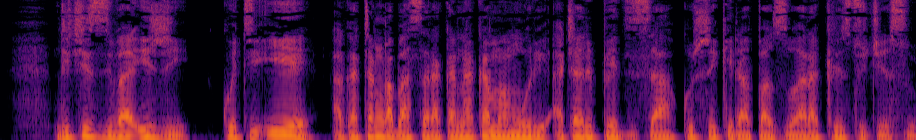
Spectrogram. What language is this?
Shona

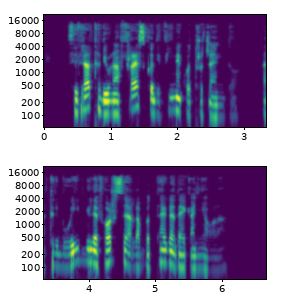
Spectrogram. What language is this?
Italian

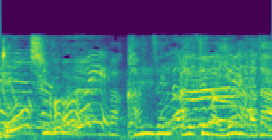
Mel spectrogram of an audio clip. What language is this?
Japanese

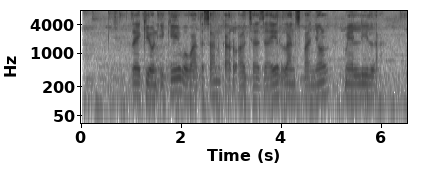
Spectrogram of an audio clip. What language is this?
Javanese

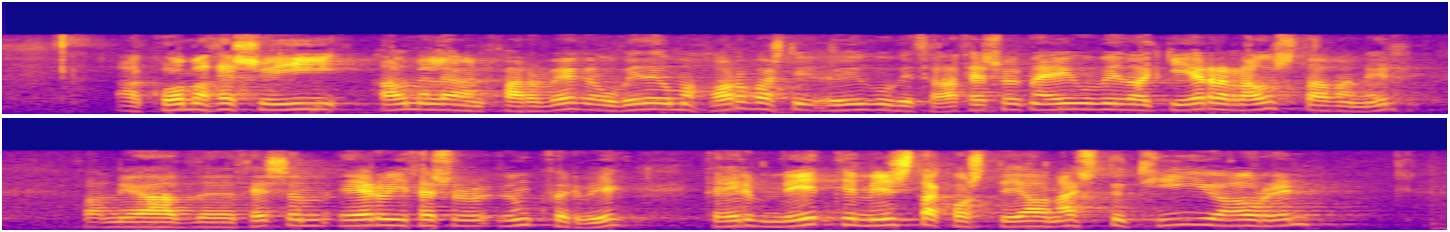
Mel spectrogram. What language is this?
Icelandic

